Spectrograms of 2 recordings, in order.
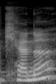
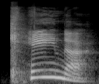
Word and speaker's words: Kena: I play the game, and I'm talking to one of the characters. They call her Kenna. Kana. Oh, right. Kana. Oh yeah, no, I saw that in your video earlier. Kana. I was like, where the fuck is the A sound coming from? It's like, what the fuck? I guess if we sound it out, it's like Kayna or something.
